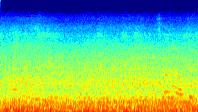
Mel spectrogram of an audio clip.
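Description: A steady low background rumble with no distinct single event in it.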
